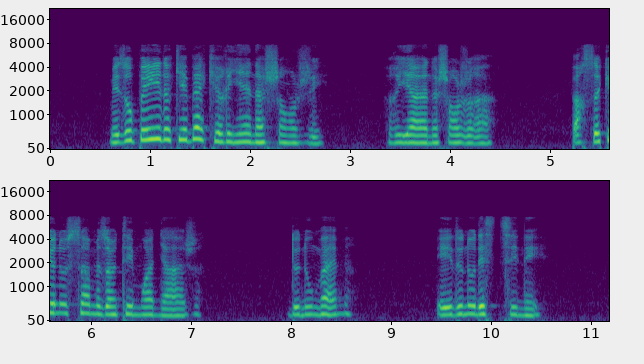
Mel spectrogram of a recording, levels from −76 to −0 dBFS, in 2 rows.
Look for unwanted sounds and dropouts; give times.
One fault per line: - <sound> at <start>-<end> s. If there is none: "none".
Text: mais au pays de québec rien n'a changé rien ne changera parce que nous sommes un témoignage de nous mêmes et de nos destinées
none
